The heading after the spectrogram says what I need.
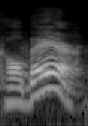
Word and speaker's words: Colbert: how about Steven Colbert who changed the pronunciation of his name to stepen colar but I think that's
